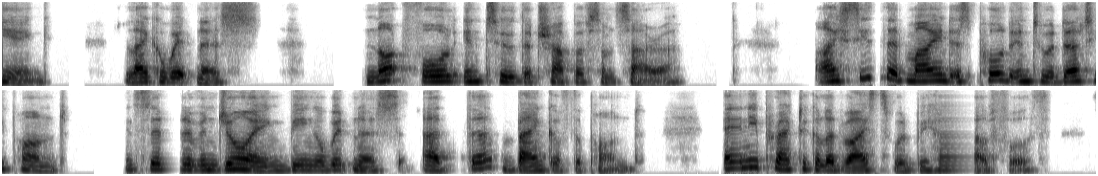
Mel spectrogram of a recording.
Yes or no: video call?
yes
